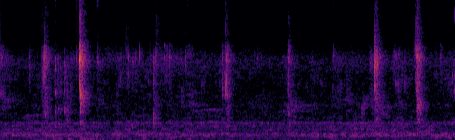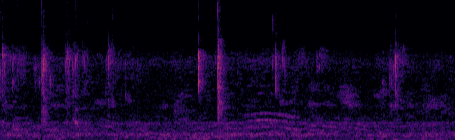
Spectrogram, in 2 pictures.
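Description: Close-miked eating sounds: wet chewing with sharp mouth and lip-smacking clicks at irregular intervals, the loudest about a second in, over a faint steady hum.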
